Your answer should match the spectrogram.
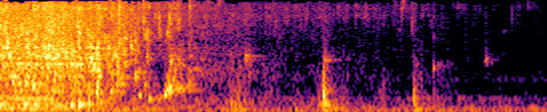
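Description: A stream of recirculated water from the return outlet splashing into the filled tub, dying away over the first second or two as the water is shut off, followed by a few small drips and plops.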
